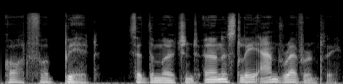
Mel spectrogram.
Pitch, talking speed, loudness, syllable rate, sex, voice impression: 95 Hz, 140 wpm, -18 LUFS, 5.1 syllables/s, male, very masculine, very adult-like, slightly old, very thick, very tensed, very powerful, slightly bright, soft, slightly muffled, fluent, slightly raspy, very cool, very intellectual, very sincere, very calm, very mature, friendly, very reassuring, very unique, elegant, wild, sweet, lively, very kind, modest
